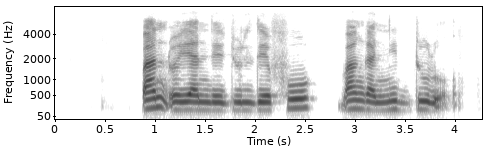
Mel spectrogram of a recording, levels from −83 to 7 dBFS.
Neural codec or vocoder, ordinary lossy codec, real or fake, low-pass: none; Opus, 32 kbps; real; 7.2 kHz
